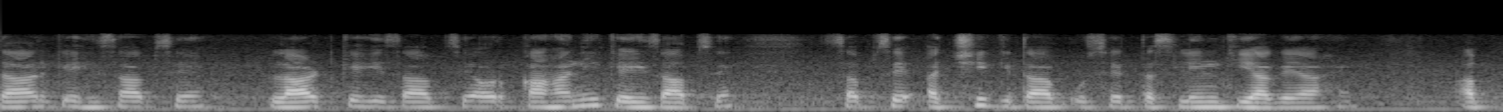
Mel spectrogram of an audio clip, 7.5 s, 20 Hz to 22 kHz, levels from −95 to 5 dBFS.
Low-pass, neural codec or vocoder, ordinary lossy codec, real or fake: 7.2 kHz; none; none; real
